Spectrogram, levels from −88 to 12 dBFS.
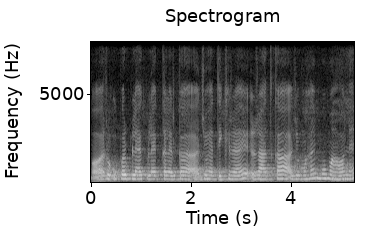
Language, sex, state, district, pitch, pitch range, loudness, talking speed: Hindi, female, Chhattisgarh, Raigarh, 215 Hz, 205-225 Hz, -16 LUFS, 195 wpm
